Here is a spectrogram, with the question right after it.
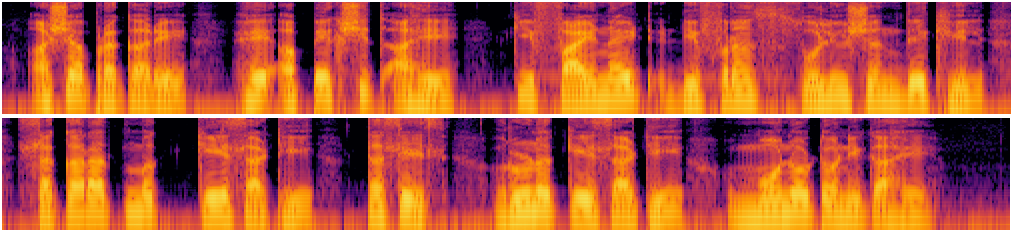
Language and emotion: Marathi, neutral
